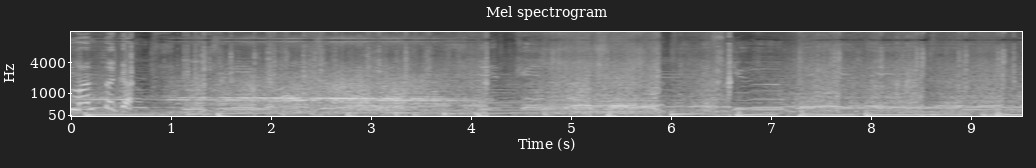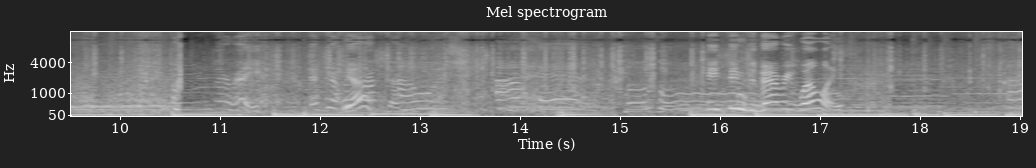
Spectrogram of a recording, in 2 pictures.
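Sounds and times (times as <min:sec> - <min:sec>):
background music with bass line: 0:00.0 - 0:13.6, 0:15.6 - 0:19.0.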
